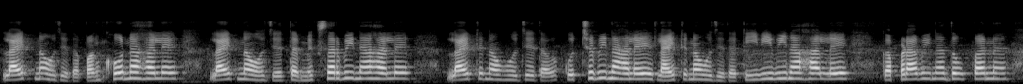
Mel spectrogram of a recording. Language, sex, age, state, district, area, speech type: Sindhi, female, 45-60, Gujarat, Junagadh, urban, spontaneous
